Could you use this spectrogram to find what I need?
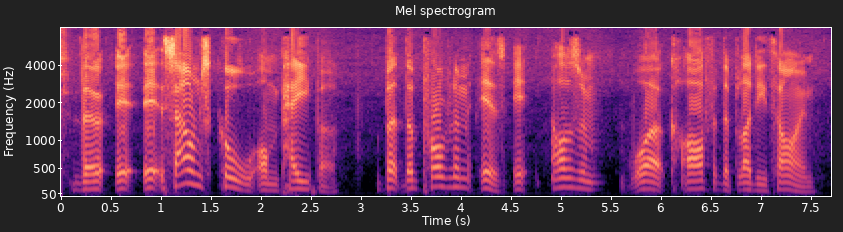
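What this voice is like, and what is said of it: British accent. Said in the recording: “that sounded really British ... you're from the UK. You should sound British.”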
